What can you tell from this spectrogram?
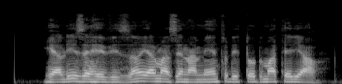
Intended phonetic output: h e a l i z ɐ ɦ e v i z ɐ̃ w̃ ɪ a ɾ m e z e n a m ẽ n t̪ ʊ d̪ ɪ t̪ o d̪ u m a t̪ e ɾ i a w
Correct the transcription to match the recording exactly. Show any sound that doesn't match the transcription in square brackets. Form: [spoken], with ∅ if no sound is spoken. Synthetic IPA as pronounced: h e a l i z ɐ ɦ e v i z ɐ̃ w̃ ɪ a ɾ m [a] z e n a m ẽ n t̪ ʊ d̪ ɪ t̪ o d̪ [ʊ] m a t̪ e ɾ i a w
